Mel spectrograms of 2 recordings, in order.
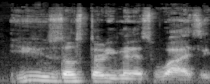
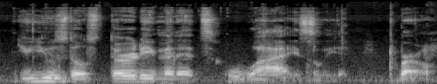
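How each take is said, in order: First: Said in the usual way. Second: Slow whisper of "thirty minutes wisely". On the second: Shown as a demonstration. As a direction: whisper it slowly, knowingly.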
